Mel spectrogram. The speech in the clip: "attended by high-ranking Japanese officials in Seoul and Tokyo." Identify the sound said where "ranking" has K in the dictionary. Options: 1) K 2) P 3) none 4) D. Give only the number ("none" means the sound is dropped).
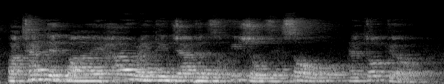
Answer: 1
